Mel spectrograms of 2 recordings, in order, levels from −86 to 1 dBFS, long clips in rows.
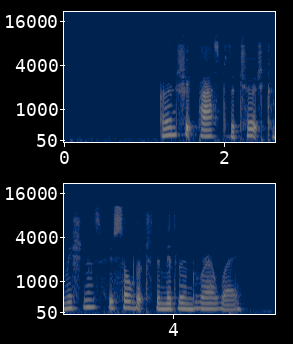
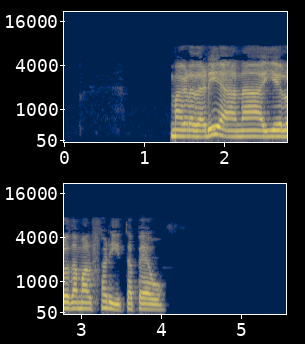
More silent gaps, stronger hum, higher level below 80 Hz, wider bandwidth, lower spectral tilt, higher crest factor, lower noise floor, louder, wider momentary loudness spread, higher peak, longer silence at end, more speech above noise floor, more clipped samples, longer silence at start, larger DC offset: neither; neither; second, -78 dBFS vs -58 dBFS; first, 11 kHz vs 7.8 kHz; about the same, -5 dB/octave vs -6 dB/octave; about the same, 20 dB vs 16 dB; second, -82 dBFS vs under -90 dBFS; second, -47 LUFS vs -14 LUFS; about the same, 7 LU vs 6 LU; second, -28 dBFS vs -2 dBFS; second, 0.4 s vs 1.5 s; second, 36 dB vs over 76 dB; neither; second, 1.2 s vs 1.35 s; neither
